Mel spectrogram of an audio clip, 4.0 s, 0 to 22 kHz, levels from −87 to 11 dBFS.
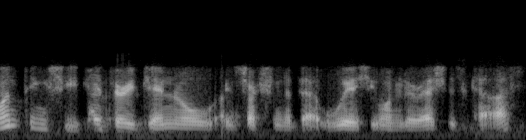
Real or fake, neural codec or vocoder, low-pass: real; none; 5.4 kHz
